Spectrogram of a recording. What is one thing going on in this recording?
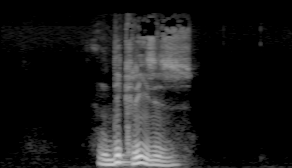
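A young man speaks briefly and calmly into a close microphone.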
